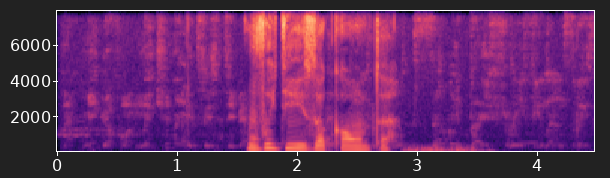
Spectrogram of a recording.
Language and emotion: Russian, neutral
